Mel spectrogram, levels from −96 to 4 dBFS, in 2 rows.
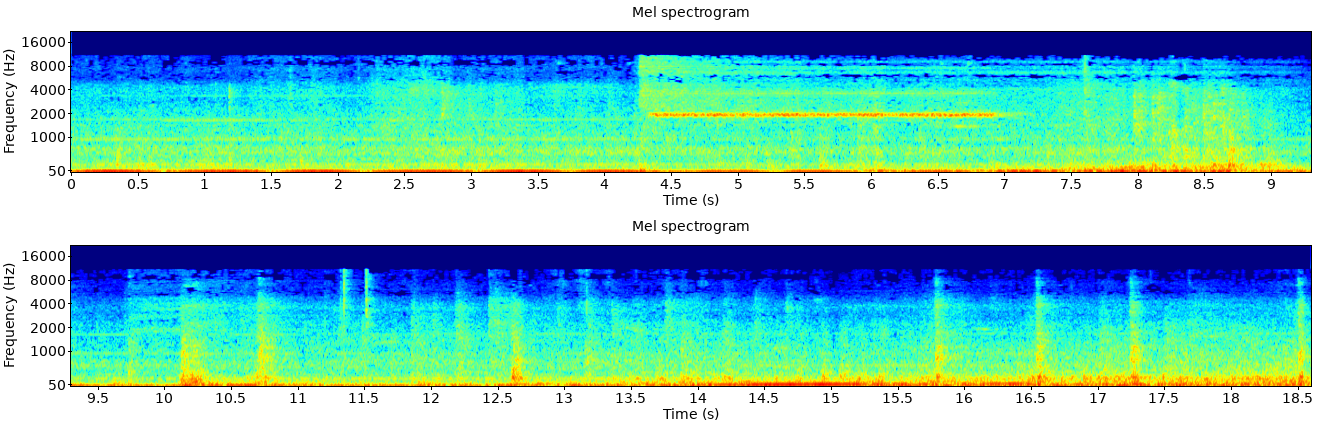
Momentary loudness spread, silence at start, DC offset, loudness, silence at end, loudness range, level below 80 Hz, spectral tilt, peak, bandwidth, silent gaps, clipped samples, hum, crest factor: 10 LU; 0 s; under 0.1%; -21 LUFS; 0 s; 7 LU; -18 dBFS; -5.5 dB/octave; -2 dBFS; 11 kHz; none; under 0.1%; none; 14 dB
